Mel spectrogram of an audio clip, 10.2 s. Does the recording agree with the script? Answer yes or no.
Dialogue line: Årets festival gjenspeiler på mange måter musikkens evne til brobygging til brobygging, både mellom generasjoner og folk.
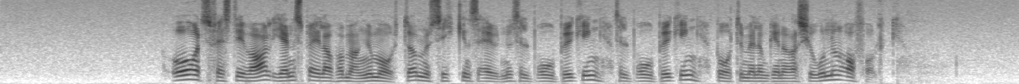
yes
